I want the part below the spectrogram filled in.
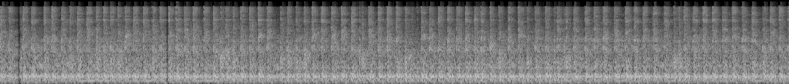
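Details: Rarely run chainsaw, started after being flooded and sitting: crisp, even high-revving two-stroke buzz holding steady with no stumbling or sputter; running healthy.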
